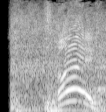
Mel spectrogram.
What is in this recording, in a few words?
"Oyee" ringtone; Shah Rukh Khan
